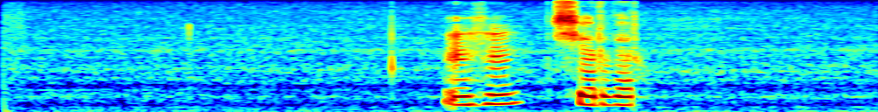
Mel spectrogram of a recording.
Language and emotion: Russian, neutral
